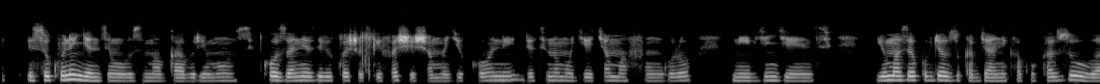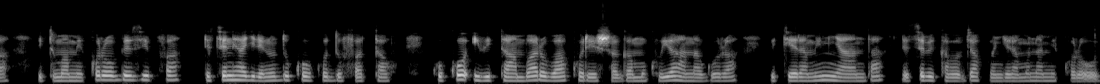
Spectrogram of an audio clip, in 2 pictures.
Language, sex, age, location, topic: Kinyarwanda, female, 25-35, Kigali, health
